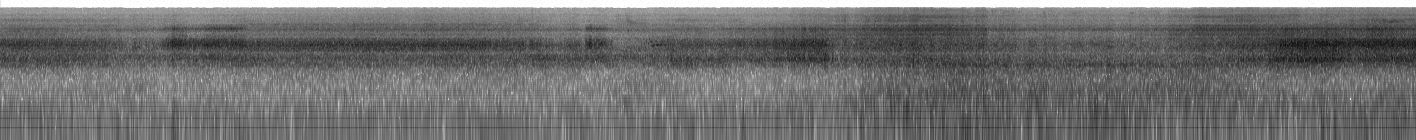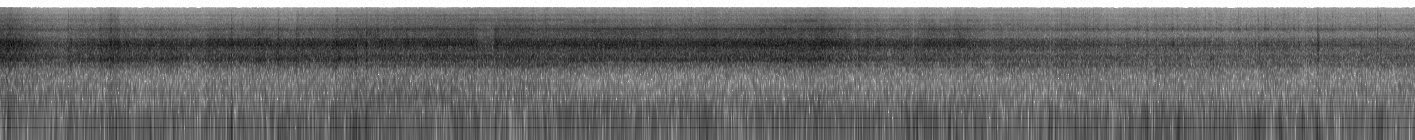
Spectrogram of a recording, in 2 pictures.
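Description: Small open motorboat underway: its engine running steadily, with water rushing past the hull and wind buffeting the microphone. It grows louder about eight seconds in.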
